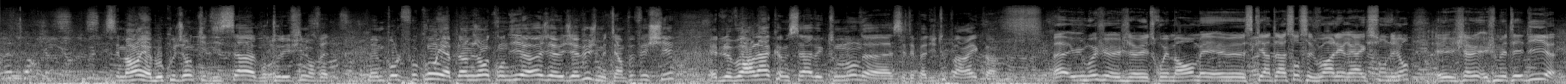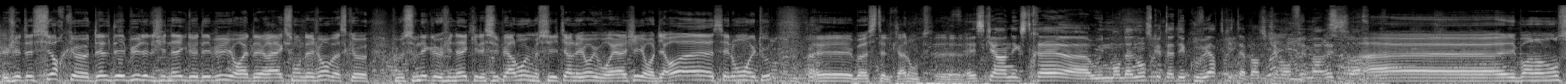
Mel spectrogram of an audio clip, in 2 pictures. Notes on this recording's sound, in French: Retour audio sur l'édition 2022 avec quelques réactions cueuillies à chaud à la sortie du Grand Rex au petit matin de la 6ème nuit Nanarland.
